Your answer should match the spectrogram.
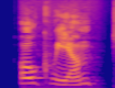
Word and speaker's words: Hoquiam: One is how to pronounce it, Hoquiam.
